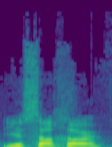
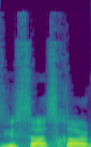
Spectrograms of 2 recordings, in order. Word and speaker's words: Yissachar: to last night's here we've discussed the proper pronunciation of the word yasakhar which ultimately is the proper pronunciation but we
